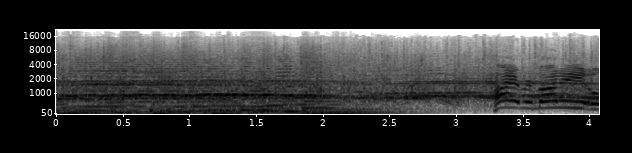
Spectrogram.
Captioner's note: cheers and applause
